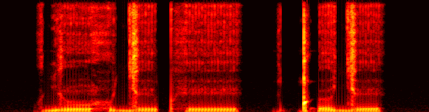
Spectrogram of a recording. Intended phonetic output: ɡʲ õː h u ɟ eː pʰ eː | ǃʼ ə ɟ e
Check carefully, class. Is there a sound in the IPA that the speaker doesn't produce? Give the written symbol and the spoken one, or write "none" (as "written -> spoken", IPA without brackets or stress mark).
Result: none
